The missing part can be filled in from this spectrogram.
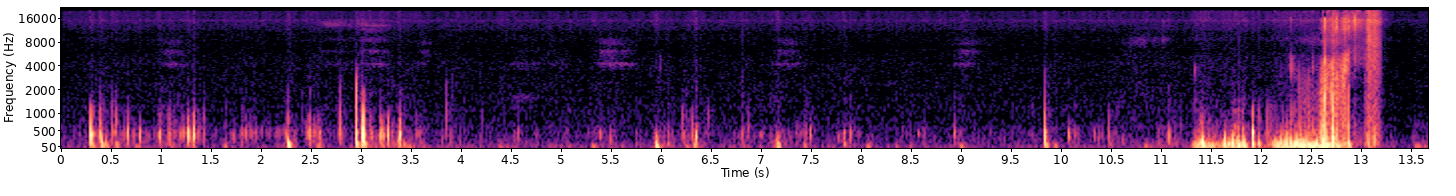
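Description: Scattered gurgles and squeaky pops, ending in a longer rumbling gurgle. Ordinary stomach rumbling.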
